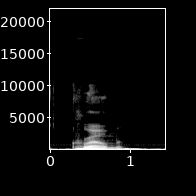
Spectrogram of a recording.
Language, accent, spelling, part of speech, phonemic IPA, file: English, US, chrome, noun / verb, /kɹoʊm/, En-us-chrome.ogg
- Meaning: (noun) 1. Chromium, when used to plate other metals 2. The basic structural elements used in a graphical user interface, such as window frames and scroll bars, as opposed to the content 3. handguns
